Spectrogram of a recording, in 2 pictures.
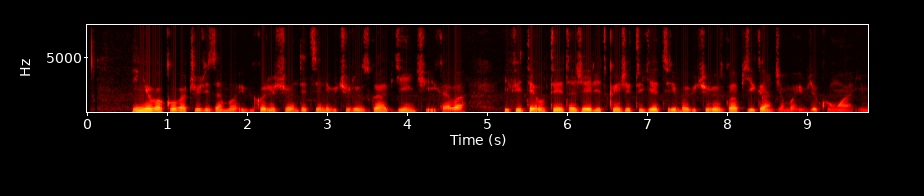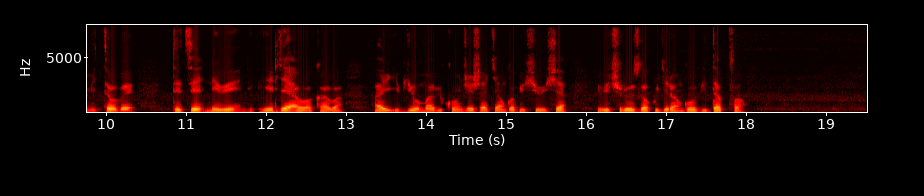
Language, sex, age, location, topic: Kinyarwanda, female, 18-24, Kigali, finance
